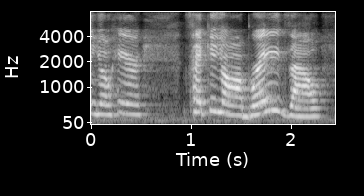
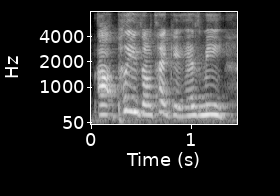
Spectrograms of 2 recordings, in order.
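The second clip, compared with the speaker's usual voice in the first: ordinary talk, nothing marked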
